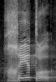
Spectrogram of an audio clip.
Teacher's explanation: طا کو موٹا کریں گے اور قلقلہ بھی ہوگا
